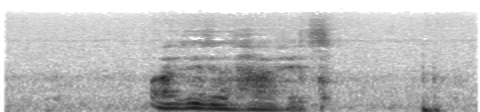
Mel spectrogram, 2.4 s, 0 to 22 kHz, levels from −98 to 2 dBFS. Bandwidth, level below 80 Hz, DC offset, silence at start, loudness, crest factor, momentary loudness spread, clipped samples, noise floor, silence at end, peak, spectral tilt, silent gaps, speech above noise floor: 11.5 kHz; -38 dBFS; under 0.1%; 0.75 s; -19 LUFS; 18 dB; 17 LU; under 0.1%; -49 dBFS; 0.2 s; -2 dBFS; -7.5 dB/octave; none; 33 dB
